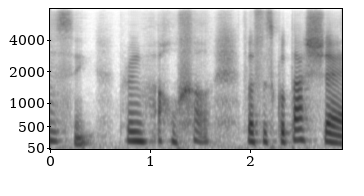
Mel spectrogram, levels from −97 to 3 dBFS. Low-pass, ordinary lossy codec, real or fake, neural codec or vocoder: none; none; fake; codec, 16 kHz, about 1 kbps, DyCAST, with the encoder's durations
